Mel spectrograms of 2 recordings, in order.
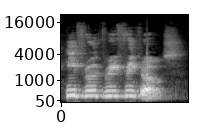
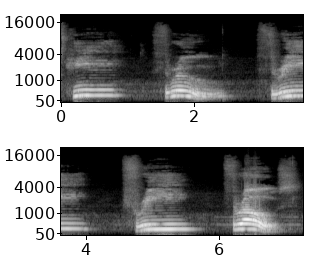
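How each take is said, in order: First: The sentence is spoken very fast. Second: The sentence is spoken at a moderate pace.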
